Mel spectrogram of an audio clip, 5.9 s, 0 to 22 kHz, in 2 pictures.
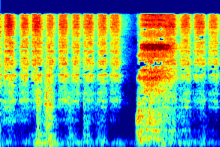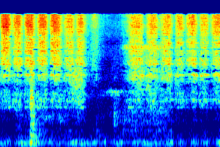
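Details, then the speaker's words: Lapping valves into a freshly machined 5.3 LS cylinder head with lapping compound, scrubbing until the sound turns soft: a quick back-and-forth rhythm with soft hissy grit and no harsh bite, meaning the valve is seated after lapping. "now we're going to do the same thing grind till it sounds uh sound soft"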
